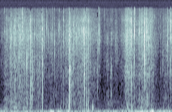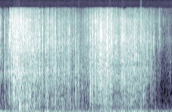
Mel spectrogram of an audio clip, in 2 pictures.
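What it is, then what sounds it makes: Paper tea pouch being crinkled. Fingertips and nails squeeze and rub the surface of a filled, orange-printed stand-up paper tea pouch. Sparse sharp crackles give way to dense, bright crinkling that swells loudest in two bursts before fading.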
